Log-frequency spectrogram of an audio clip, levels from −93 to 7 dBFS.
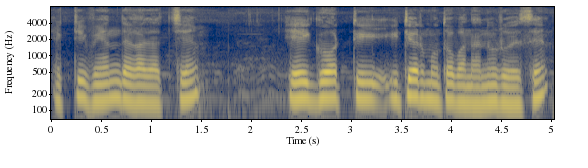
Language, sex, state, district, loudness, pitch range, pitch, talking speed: Bengali, male, Assam, Hailakandi, -16 LUFS, 145-170 Hz, 160 Hz, 120 wpm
